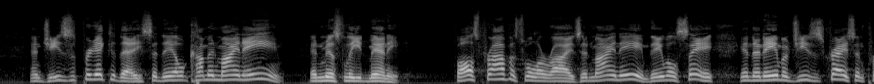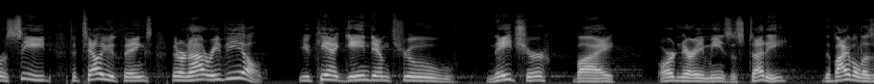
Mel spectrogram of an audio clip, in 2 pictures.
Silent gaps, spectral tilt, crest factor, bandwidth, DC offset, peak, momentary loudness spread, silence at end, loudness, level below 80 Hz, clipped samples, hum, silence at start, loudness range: none; -5 dB/octave; 20 dB; 13.5 kHz; under 0.1%; -4 dBFS; 10 LU; 0 s; -24 LUFS; -58 dBFS; under 0.1%; none; 0.3 s; 2 LU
